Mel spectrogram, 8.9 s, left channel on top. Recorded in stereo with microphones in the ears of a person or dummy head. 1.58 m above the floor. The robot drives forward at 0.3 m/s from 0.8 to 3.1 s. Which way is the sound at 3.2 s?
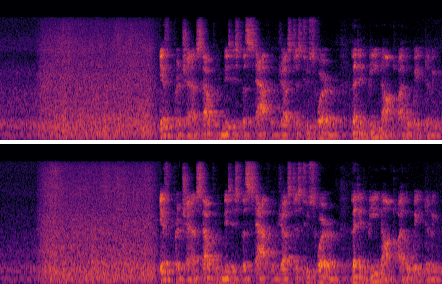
10° right (ahead or behind).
